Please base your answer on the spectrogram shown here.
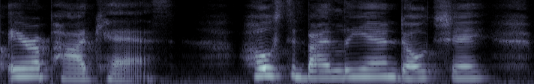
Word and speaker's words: Dolce: Welcome to the Softgirl Era podcast hosted by Leanne Dolce, pronounced dolce, like sweet softness whispered in French.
